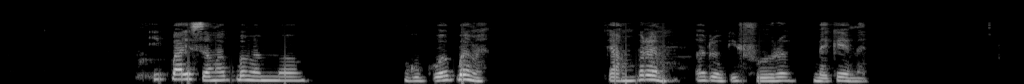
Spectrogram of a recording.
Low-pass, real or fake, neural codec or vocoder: 7.2 kHz; real; none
